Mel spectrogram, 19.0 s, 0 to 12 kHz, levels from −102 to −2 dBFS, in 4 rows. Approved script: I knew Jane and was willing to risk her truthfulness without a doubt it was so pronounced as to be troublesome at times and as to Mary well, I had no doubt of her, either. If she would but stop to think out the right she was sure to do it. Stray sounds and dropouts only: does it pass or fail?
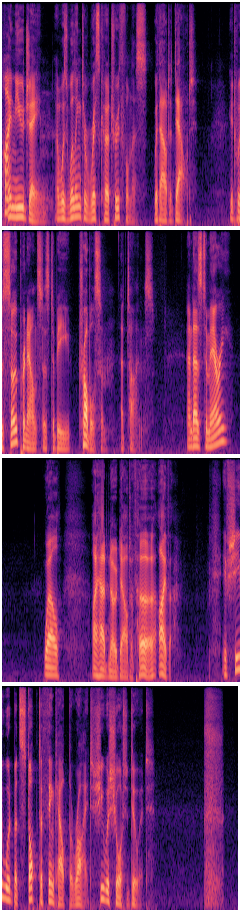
fail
